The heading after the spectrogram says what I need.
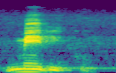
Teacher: Esdrújulas. Lleva la sílaba tónica en la antepenúltima sílaba.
